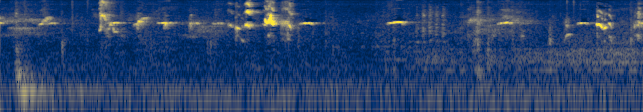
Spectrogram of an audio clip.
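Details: Lovebirds trading busy high-pitched chirps and squeaks, a run of quick notes peaking sharply midway, then a brief lull and a few more shrill chirps.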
